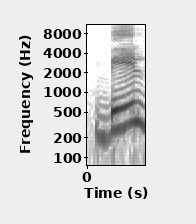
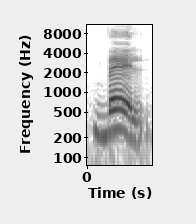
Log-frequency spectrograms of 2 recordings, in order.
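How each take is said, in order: First: The vowel is a plain 'e' sound. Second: The vowel is a broad 'ai' sound. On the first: The speaker calls it wrong. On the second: The speaker calls it right.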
